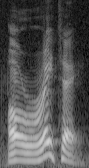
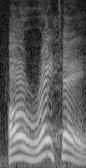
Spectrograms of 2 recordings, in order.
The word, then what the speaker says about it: arete: encourage you to seek what the Greeks call arete. How many here would like to learn a foreign language? Then pronounce with me this word. It is arete.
